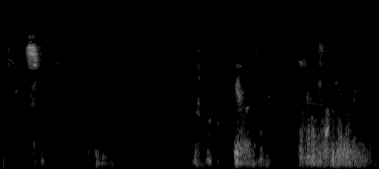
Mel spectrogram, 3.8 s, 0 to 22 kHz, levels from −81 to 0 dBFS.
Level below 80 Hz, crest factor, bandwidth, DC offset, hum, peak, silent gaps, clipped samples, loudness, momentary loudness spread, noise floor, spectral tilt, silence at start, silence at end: -84 dBFS; 26 dB; 9.6 kHz; under 0.1%; none; -22 dBFS; 0.61-0.72 s, 0.82-0.87 s, 1.17-1.69 s, 1.78-1.93 s, 2.21-2.34 s, 2.79-2.97 s; under 0.1%; -41 LUFS; 26 LU; -83 dBFS; -2 dB/octave; 0.1 s; 0.1 s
